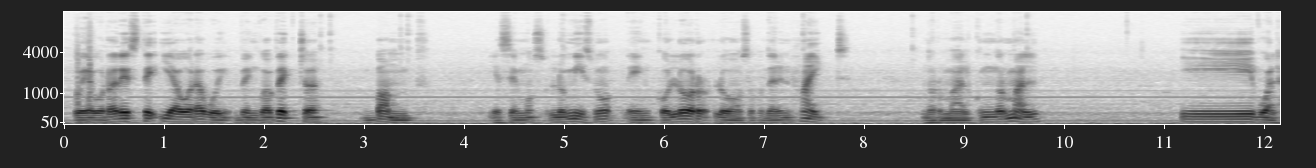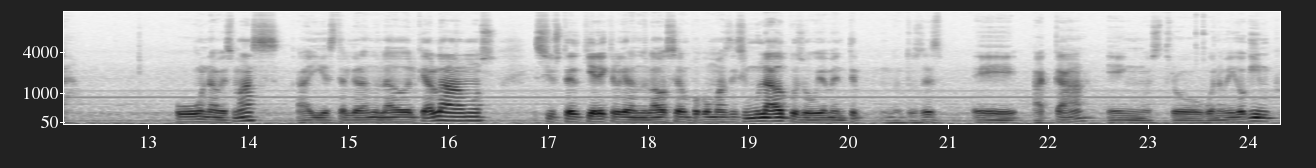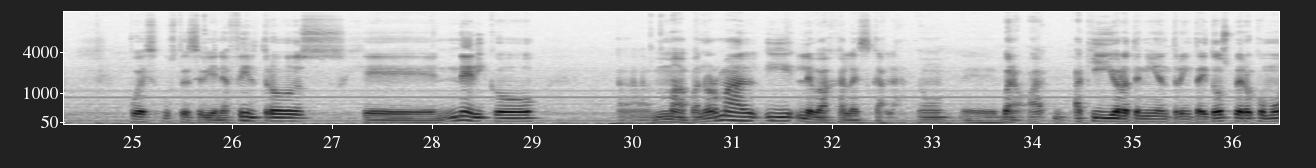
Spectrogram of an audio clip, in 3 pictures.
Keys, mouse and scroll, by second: 0.1 shift+a, 2.5 click, 3.4 click, 5.0-7.6 drag, 8.4-9.8 drag, 12.1 middle click, 13.3-14.2 scroll up 2, 14.9-15.4 scroll down 2, 15.8 scroll down 2, 16.1-19.2 drag, 19.3-19.6 scroll up 1, 23.5 click, 25.6 click, 30.2 click, 34.2 scroll up 2, 35.2 scroll up 2, 35.7-36.1 scroll down 2.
